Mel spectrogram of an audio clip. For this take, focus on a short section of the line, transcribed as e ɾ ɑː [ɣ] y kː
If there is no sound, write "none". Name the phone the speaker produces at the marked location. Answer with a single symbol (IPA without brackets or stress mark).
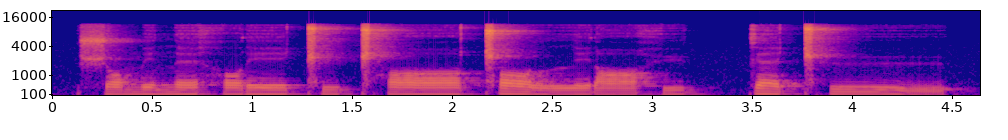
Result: h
